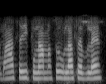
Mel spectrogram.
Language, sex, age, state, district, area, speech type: Assamese, female, 45-60, Assam, Nagaon, rural, conversation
